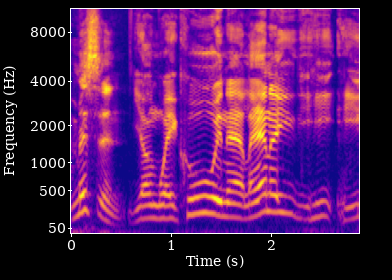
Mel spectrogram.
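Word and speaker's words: Younghoe: I need you to put young and ho together and it's pronounced young way and he's 14th in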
